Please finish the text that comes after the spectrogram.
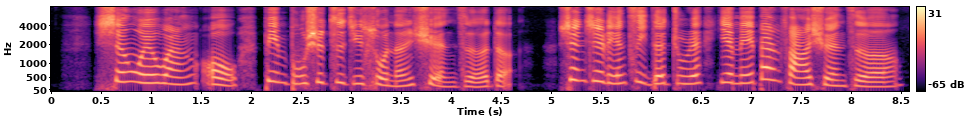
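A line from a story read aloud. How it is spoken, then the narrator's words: Long weary sigh. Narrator (Chinese): 小丽叹了一口长长的气，唉，说着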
